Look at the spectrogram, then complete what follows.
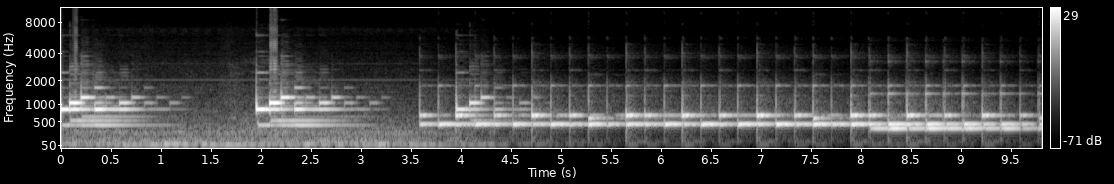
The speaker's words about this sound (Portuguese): O som que indica chamadas para corridas ficou menos frequente. O segmento de motoristas de aplicativos foi um dos muitos que viram o volume de trabalho diminuir por causa da pandemia.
